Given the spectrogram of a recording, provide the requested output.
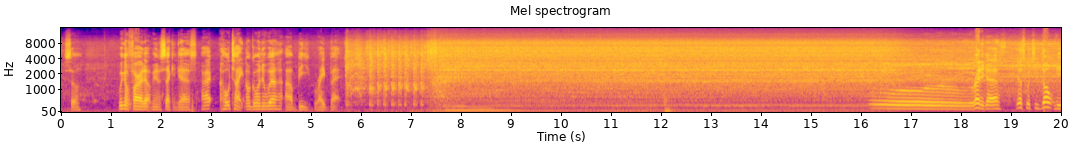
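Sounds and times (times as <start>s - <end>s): car engine cranking and idling: 0.0s - 20.0s
steady vacuum hiss: 14.8s - 20.0s.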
